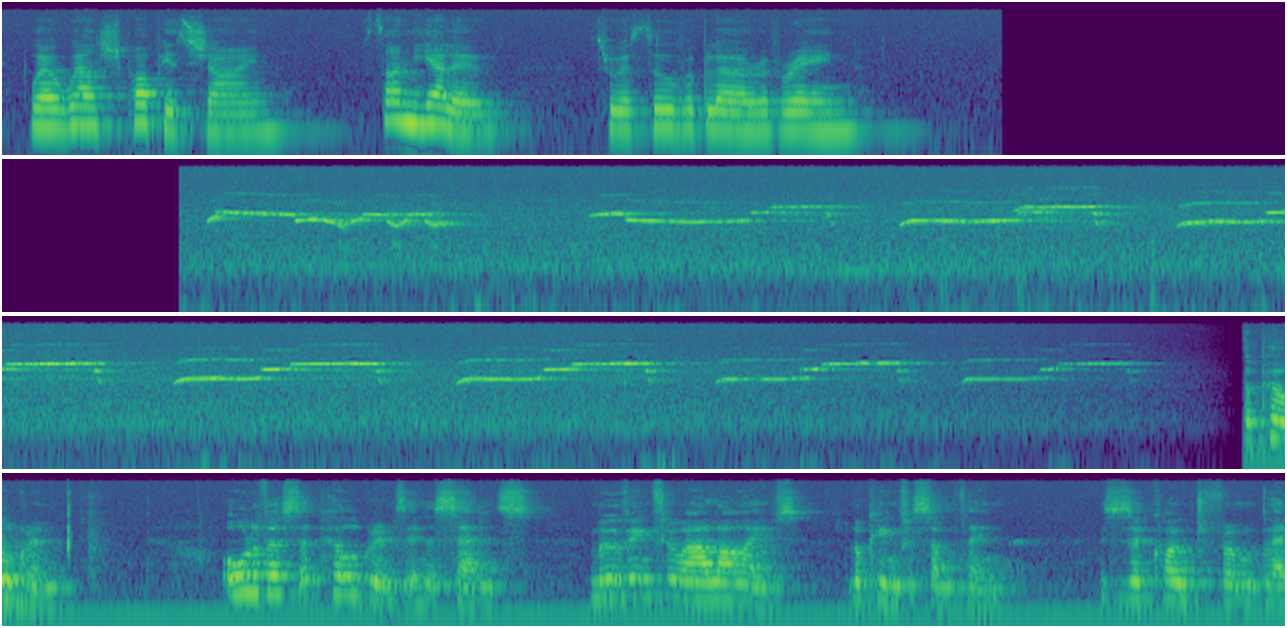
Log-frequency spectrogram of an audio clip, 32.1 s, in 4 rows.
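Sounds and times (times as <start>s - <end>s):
birdsong whistled notes: 9.2s - 11.0s, 11.7s - 23.4s.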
